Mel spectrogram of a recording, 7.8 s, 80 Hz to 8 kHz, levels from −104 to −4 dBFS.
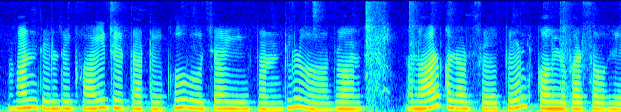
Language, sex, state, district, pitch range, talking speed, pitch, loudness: Bhojpuri, female, Uttar Pradesh, Gorakhpur, 170-195 Hz, 125 wpm, 180 Hz, -39 LUFS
